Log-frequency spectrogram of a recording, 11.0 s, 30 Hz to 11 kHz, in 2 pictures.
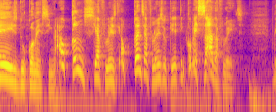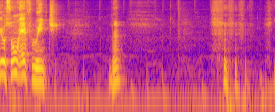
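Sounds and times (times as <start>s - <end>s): man speaking: 0.0s - 6.7s, 7.7s - 8.1s
faint background music: 0.0s - 11.0s.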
